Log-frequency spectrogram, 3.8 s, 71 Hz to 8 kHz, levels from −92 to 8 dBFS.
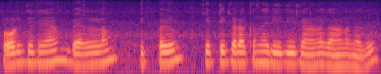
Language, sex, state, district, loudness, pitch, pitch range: Malayalam, male, Kerala, Kollam, -18 LUFS, 145 Hz, 135-150 Hz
